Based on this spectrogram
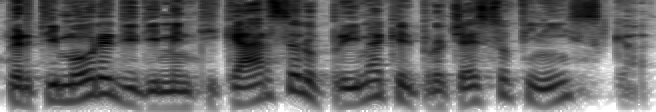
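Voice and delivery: ordinary delivery

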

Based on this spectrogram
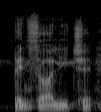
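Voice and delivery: usual speaking voice

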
